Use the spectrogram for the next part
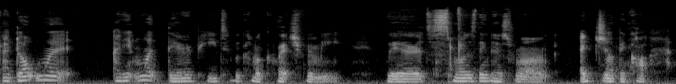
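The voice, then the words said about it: Emotional, teary, sniffling voice. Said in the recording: “my nose is dripping ... I didn't think I was gonna get emotional”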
